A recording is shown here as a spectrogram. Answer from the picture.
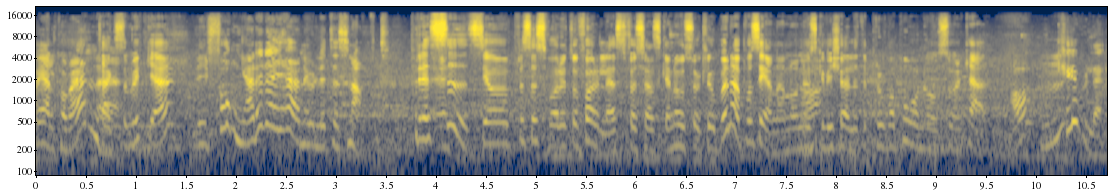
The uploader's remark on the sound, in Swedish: Direkt från My Dog 2019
